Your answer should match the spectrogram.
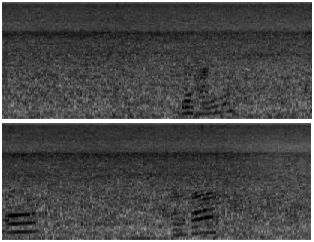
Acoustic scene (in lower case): residential area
